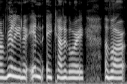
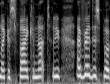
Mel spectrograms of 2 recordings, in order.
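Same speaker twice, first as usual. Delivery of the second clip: normal talking voice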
